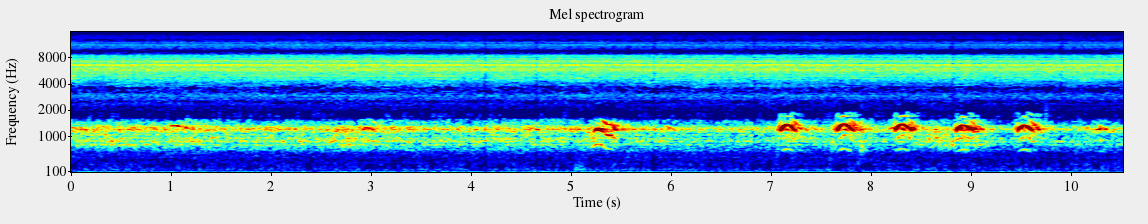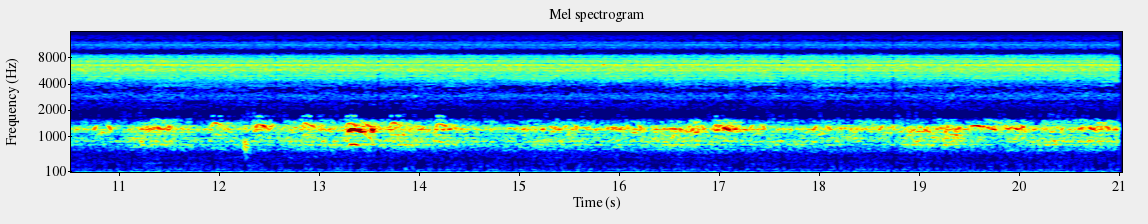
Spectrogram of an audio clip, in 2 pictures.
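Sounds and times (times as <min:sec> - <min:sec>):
steady high hiss: 0:00.0 - 0:21.0
bird calling: 0:04.3 - 0:05.7, 0:07.1 - 0:14.4, 0:16.0 - 0:17.3.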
